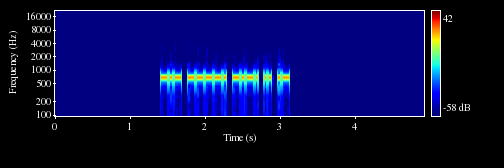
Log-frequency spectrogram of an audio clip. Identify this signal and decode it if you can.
Morse code, heard as a keyed tone, about 38 wpm, 700 Hz. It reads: K9CIA
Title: USA Call Signs - 5 Characters - Repeated 3x - 40wpm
